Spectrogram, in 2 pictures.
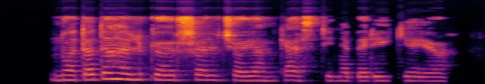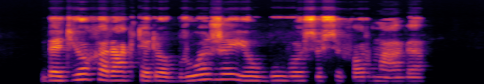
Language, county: Lithuanian, Vilnius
